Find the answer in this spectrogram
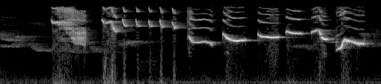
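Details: Orange-headed thrush singing loudly, offered as a lure to make pet birds answer: harsh opening notes, then a rapid chain of clear, slurred whistles, each slightly different, about four per second.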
